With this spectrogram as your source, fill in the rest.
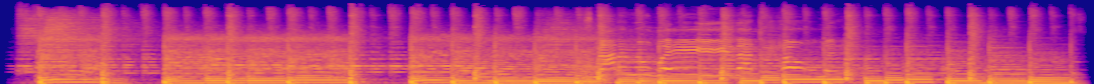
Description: ternaire

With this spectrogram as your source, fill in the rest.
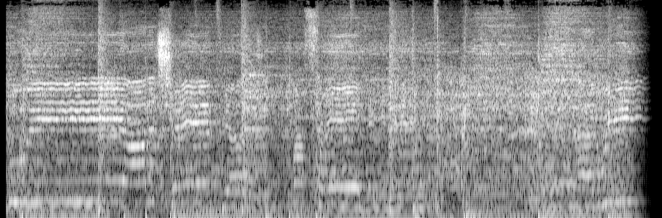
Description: ternaire

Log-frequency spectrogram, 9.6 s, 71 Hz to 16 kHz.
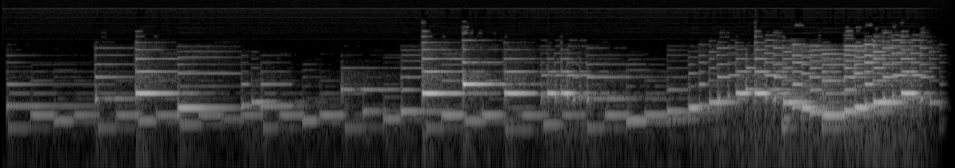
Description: binaire, Piano sonata en do majeur; Mozart; Piano sonata n16; K.545

